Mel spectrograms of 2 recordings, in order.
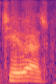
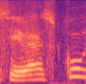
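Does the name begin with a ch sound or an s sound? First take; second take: ch sound; s sound. First: The name begins with a ch sound. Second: The name begins with an s sound. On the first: This is how the name is actually said. "se pronuncia Chevasco" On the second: This is how the name is written. "Se escribe Sebasco"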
